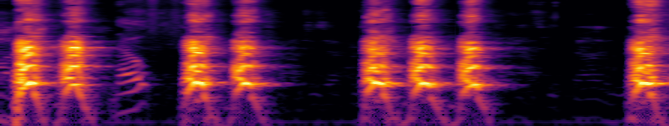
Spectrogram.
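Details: Dog demand barking to get something, filmed by a dog trainer: short sharp barks in quick pairs and triplets, a brief whine between, then a pause and a single bark.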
